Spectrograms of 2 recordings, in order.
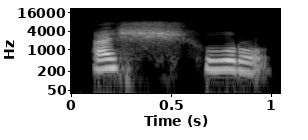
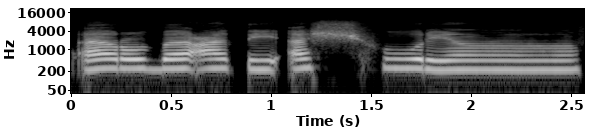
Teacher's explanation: Ro ini kalau kita wakaf jadi tebal tapi kalau wasal atau dilanjut jadi tipis. Nah, kan kalau dilanjut eh kalau kita berhenti ashur dia jadi sukun.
